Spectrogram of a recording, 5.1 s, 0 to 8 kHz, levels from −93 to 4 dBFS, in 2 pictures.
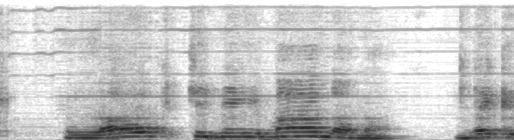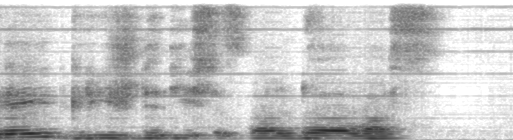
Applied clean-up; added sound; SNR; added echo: neural separator model SepFormer DNS4.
